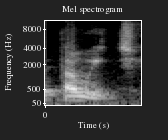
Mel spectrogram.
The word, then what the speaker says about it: Tahuichi: En realidad no se dice Tahuichi, se dice Tahuichi. Tahuichi con como T. Todo está con T. Tahuichi. Como el talla. Como todo está castellanizado, se dice Tahuichi, ¿no? Suena así.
